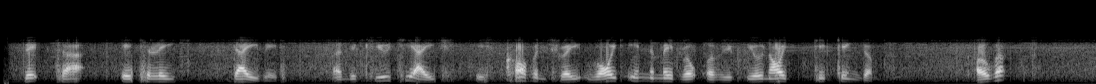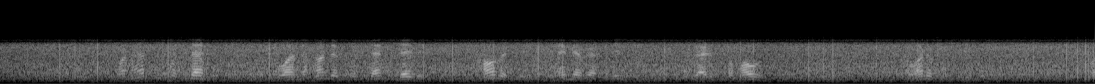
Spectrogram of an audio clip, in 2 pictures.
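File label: Long distance QSO between England and Brazil; Coventry, England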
